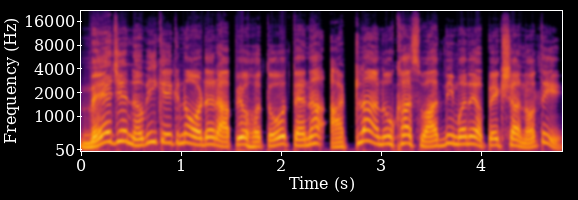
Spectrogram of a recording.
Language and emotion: Gujarati, surprised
